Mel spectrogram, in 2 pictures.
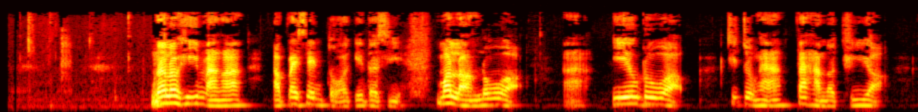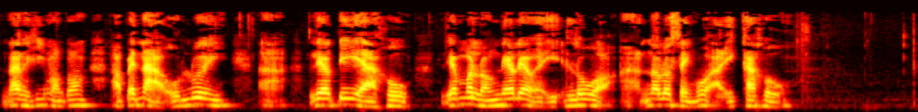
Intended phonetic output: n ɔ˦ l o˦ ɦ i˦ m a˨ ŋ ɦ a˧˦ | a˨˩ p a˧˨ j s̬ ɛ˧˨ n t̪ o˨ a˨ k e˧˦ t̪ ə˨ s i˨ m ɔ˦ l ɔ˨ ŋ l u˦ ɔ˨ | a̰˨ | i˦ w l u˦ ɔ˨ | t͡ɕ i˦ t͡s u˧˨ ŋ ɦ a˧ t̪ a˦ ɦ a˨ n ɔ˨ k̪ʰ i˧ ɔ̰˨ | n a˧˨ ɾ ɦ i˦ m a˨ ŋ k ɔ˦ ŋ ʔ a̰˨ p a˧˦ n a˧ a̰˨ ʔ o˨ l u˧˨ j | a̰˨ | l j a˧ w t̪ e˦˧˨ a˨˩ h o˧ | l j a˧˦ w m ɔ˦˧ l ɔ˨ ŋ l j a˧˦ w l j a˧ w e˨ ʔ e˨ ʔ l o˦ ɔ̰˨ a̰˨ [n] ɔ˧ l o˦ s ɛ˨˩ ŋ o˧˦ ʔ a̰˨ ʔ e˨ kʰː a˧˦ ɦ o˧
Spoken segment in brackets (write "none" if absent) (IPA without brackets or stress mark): n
